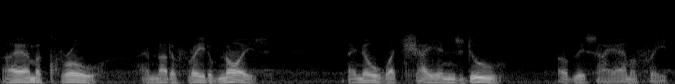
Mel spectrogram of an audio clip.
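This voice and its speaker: Very deep, gruff Crow warrior. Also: male voice, a little slow. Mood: grave. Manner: terse broken English with dropped words. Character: stoic, fearless Crow warrior, grimly loyal scout. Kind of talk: 1950s radio western acting. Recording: muffled, narrow-band vintage radio recording.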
